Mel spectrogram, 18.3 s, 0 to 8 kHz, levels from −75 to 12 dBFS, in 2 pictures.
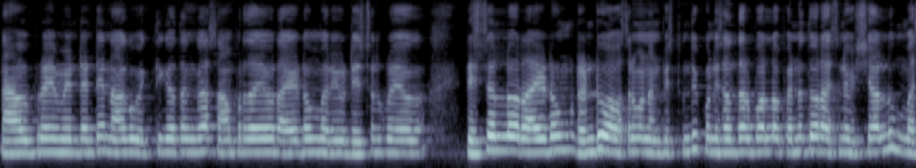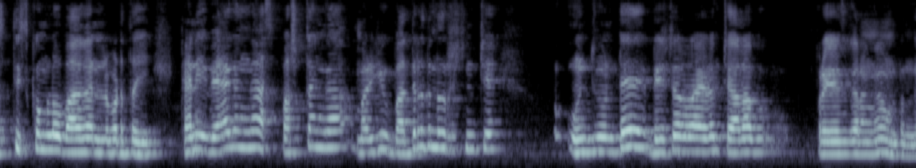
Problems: background sounds at intervals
